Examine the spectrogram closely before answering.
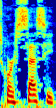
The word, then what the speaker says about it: Scorsese: And strangely enough, Kristian said Scorsese correctly, which is weird since he's so inconsistent on my other pronunciation lessons.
